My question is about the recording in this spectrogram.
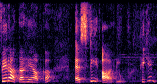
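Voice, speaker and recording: Lively high-voiced woman teaching shorthand. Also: a little slow. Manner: explains step by step, asks questions then answers them. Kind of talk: video lesson.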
